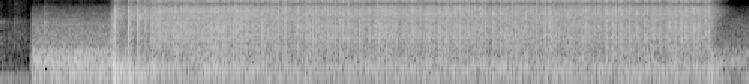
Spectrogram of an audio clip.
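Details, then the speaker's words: MIG welding at chart-recommended settings with the nozzle held too close to the work: steady crackling sizzle for about five seconds. Nozzle hid the weld, giving poor fusion and undercut. "I I couldn't even see what I was doing because my nozzle was covering my work."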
